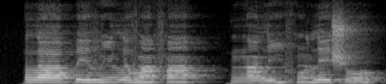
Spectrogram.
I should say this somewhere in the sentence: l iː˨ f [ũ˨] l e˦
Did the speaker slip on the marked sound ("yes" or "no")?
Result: no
